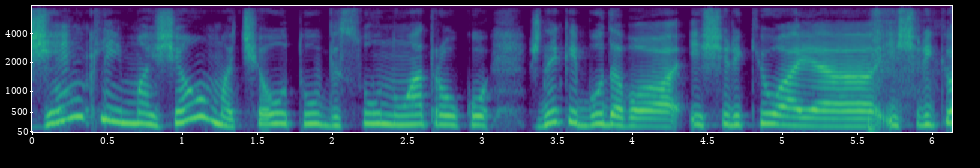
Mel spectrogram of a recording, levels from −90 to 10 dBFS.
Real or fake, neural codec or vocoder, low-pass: real; none; 7.2 kHz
